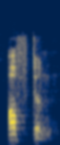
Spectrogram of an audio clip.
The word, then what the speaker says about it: often: me I would say often well 30 I would I would I would pronounce with the T yes but that seems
